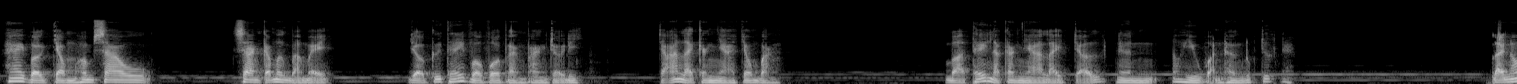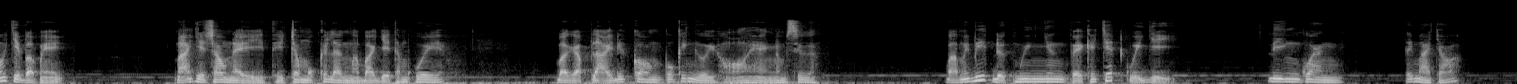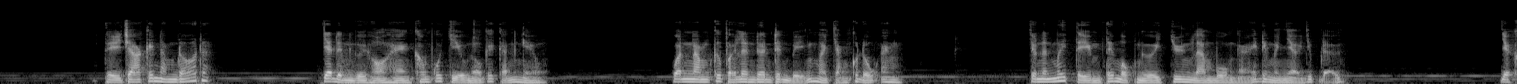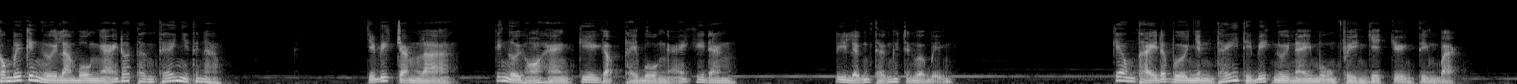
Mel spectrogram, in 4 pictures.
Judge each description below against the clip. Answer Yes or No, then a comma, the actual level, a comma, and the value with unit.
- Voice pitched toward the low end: Yes, low, 105 Hz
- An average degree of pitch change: No, wide, 8.8 semitones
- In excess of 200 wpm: No, average, 185 wpm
